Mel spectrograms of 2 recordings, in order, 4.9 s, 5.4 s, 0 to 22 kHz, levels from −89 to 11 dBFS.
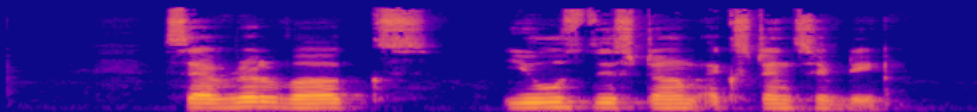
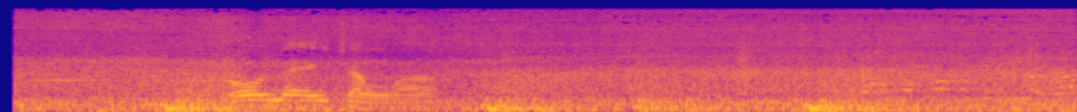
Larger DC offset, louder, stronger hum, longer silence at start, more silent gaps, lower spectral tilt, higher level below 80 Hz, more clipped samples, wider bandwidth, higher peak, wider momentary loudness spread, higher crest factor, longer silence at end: neither; second, -18 LUFS vs -14 LUFS; neither; first, 0.85 s vs 0.05 s; neither; about the same, -4 dB/octave vs -5 dB/octave; second, -62 dBFS vs -22 dBFS; neither; about the same, 16.5 kHz vs 16.5 kHz; about the same, -2 dBFS vs 0 dBFS; first, 10 LU vs 7 LU; about the same, 18 dB vs 14 dB; first, 0.5 s vs 0 s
